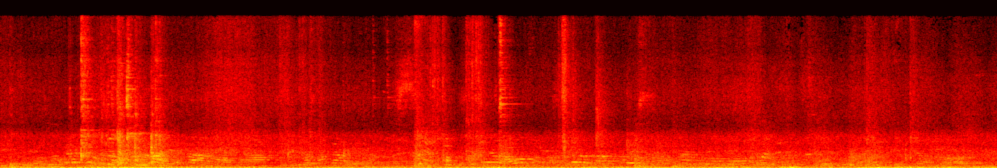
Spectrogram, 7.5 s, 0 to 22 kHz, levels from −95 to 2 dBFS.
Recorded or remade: recorded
